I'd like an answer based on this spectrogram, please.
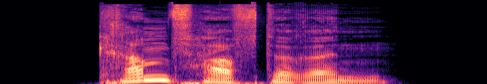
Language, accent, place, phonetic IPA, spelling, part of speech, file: German, Germany, Berlin, [ˈkʁamp͡fhaftəʁən], krampfhafteren, adjective, De-krampfhafteren.ogg
- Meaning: inflection of krampfhaft: 1. strong genitive masculine/neuter singular comparative degree 2. weak/mixed genitive/dative all-gender singular comparative degree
